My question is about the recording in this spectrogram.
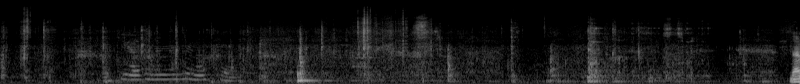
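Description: Scattered knocks, scrapes and clothing rustle from people clambering through a concrete bunker entrance while a phone is handled, with a faint voice about a second in.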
